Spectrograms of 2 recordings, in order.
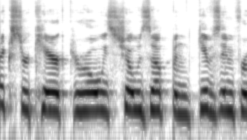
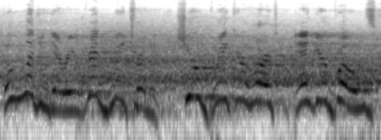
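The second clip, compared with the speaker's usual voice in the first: loud, higher hype shout; ring announcer; 4 semitones higher, 5 dB louder than usual. Acted. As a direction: yell it to a packed arena. Reads wrestling announcement.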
